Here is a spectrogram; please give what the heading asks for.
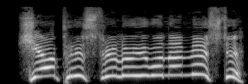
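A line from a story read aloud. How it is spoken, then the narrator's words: Shouted. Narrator (Russian): закричал хозяин магазина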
